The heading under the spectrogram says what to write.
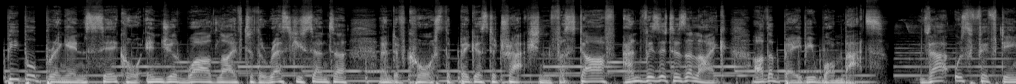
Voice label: Narration

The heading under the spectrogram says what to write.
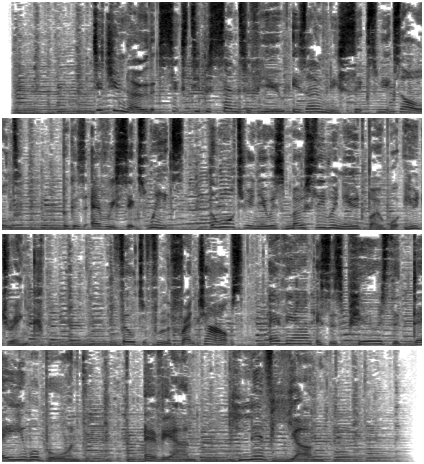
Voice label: Advert INFORMATIVE FRIENDLY; EVIAN

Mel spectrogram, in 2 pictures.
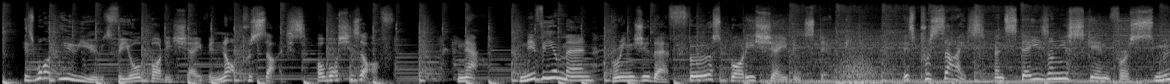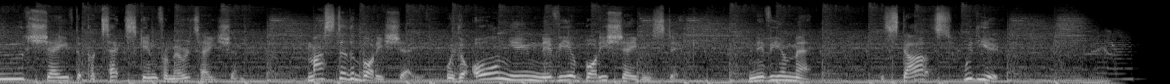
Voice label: Lads dynamic; Nivea Men

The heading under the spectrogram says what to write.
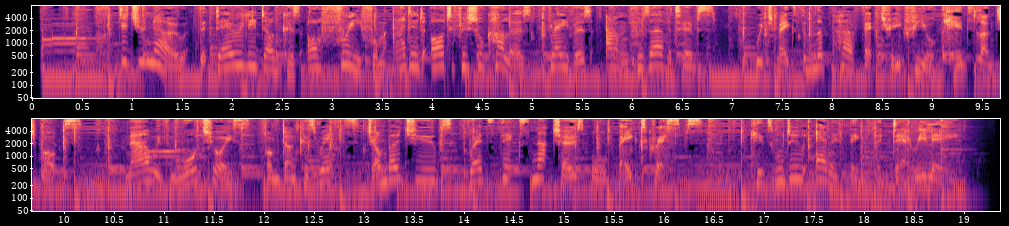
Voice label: Advert SMILEY POSITIVE; DAIRYLEA

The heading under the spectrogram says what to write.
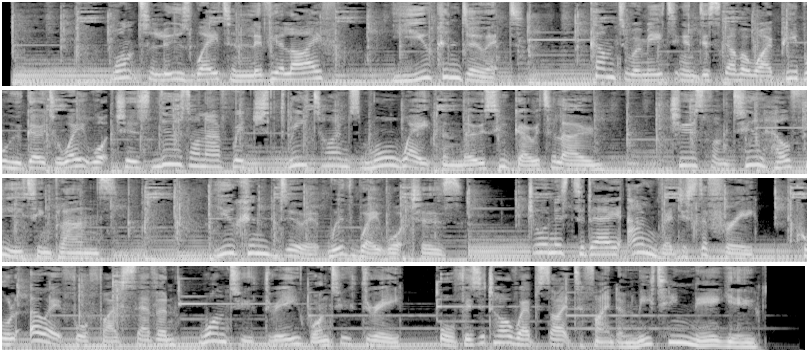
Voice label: Advertising, ENCOURAGING AND ASSURED; WEIGHT WATCHERS

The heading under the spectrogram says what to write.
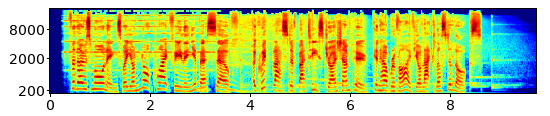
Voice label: Commercial; BATISTE

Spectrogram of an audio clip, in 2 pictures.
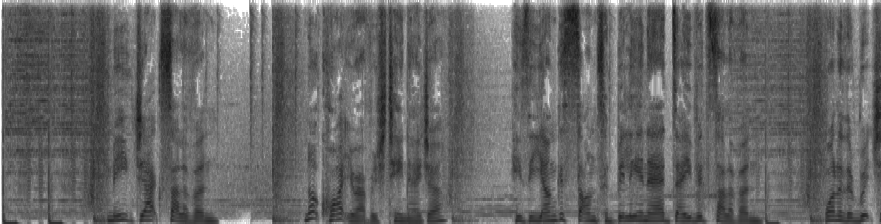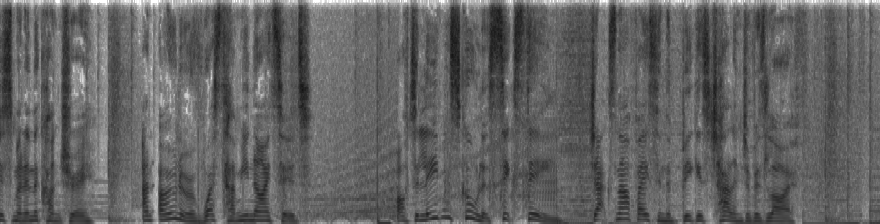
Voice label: documentary; Hercules

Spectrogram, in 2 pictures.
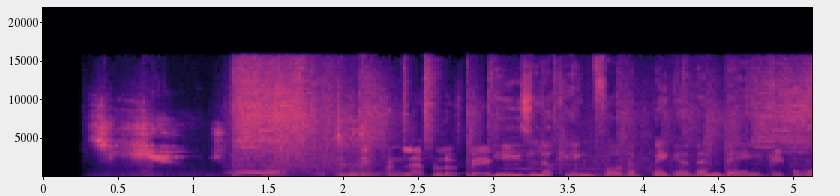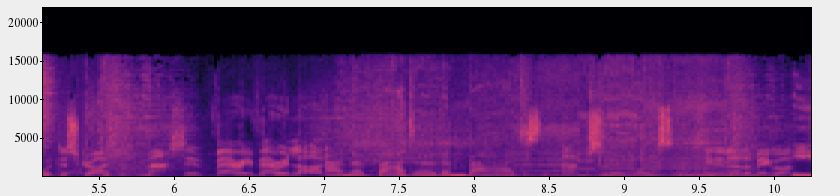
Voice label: Promos and Idents Mix

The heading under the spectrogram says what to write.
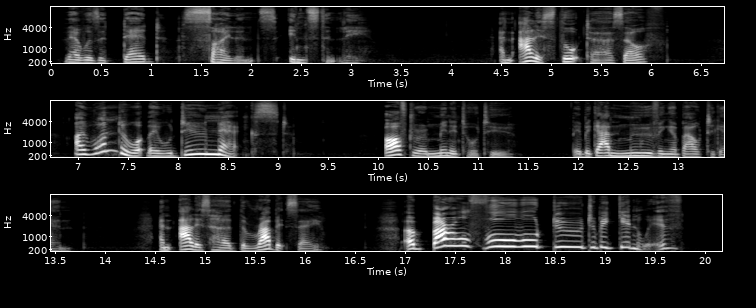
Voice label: Narration; Alice in Wonderland

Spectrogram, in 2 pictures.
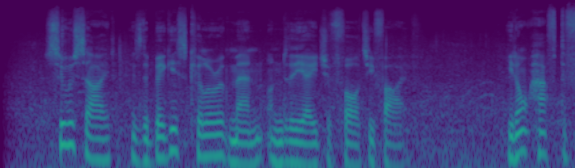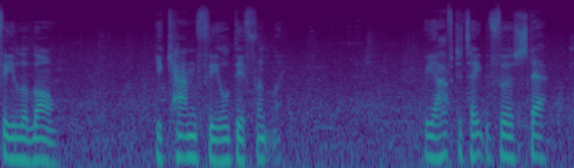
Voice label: Reassuring connected warm; Samaritans

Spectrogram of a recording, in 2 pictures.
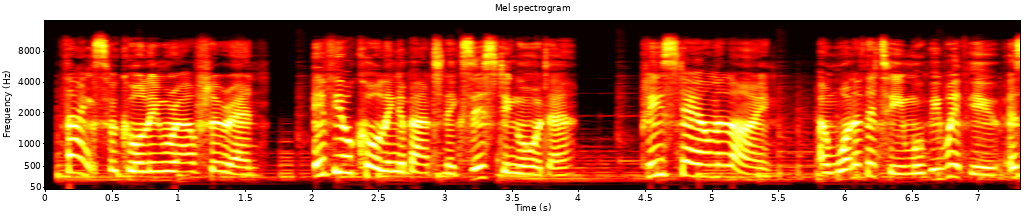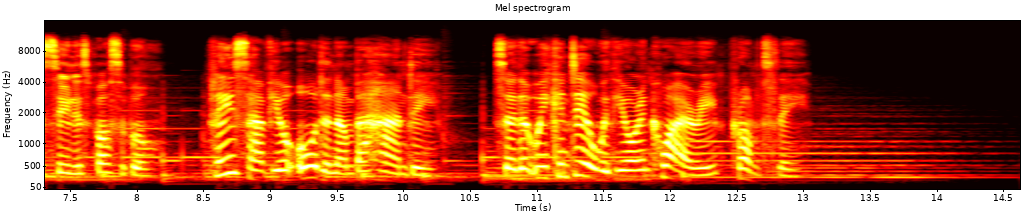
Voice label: Narration ON HOLD

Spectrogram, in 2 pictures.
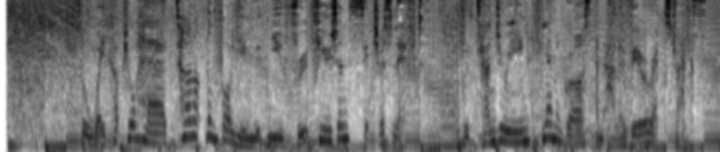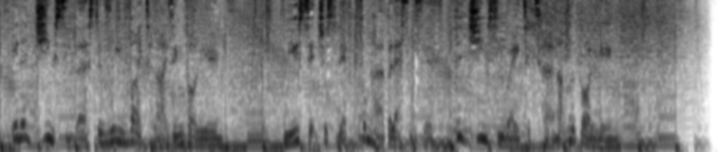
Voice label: Advert COOL AND UPLIFTING; HERBAL ESSENCES

